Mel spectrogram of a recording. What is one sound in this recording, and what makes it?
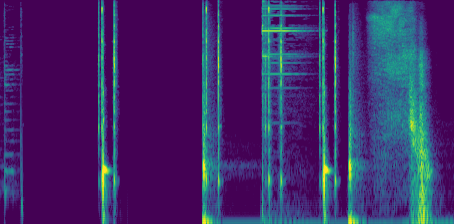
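A mouse button clicks several times.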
